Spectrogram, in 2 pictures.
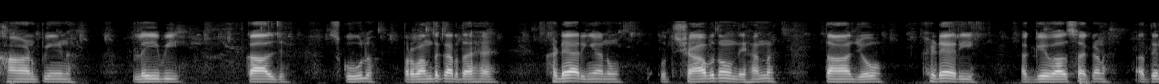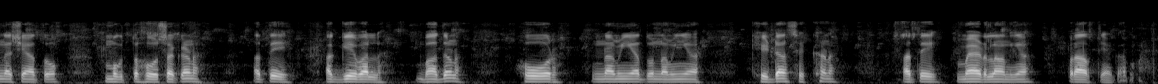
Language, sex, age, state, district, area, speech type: Punjabi, male, 30-45, Punjab, Mansa, rural, spontaneous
